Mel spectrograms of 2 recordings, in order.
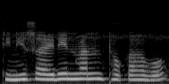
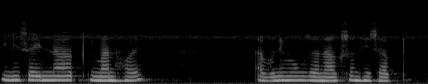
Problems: constant background noise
